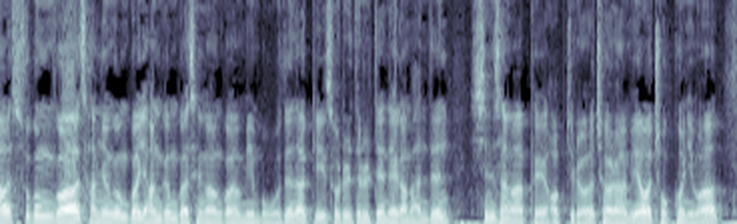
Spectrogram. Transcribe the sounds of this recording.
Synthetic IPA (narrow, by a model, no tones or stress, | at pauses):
sʰuɡɯmɡwasʰamɲʌŋɡɯmɡwajaŋɡɯmɡwasʰe̞ŋɦwanɡwamimodɯnak͈isʰoɾɯɭtɯɾɯɭt͈e̞ne̞ɡamandɯnɕʰinsʰaŋapʰe̞ʔʌ̰p̚t͈ɯɾjʌt͡ɕʌɾamjʌt͡ɕokʰʌɲiwa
